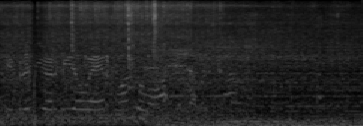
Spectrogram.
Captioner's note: people chatting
